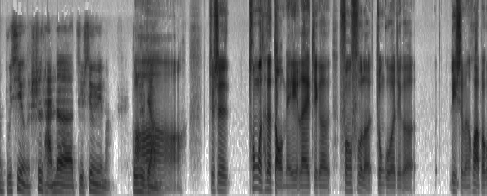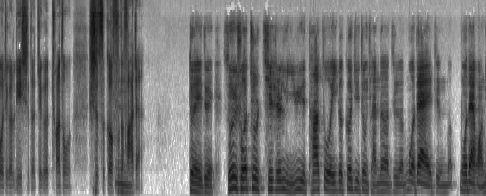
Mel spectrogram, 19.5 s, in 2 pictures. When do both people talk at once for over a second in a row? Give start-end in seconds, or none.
none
